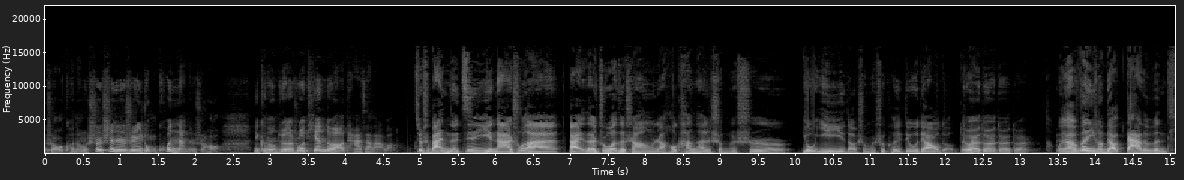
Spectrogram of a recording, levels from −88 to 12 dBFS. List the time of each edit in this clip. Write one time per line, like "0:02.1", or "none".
0:04.9
0:12.7

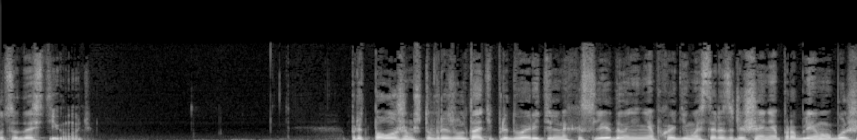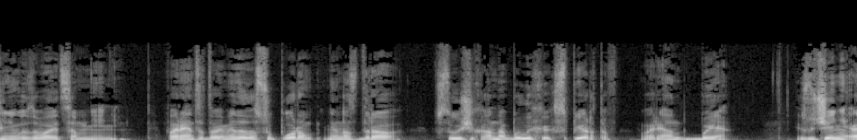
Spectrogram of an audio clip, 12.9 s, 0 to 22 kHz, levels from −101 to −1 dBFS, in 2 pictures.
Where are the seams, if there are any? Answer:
0:07.5
0:11.1

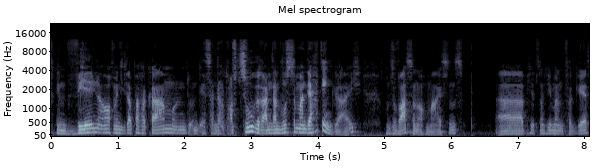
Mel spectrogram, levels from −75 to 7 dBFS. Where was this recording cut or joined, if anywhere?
0:00.9
0:06.6

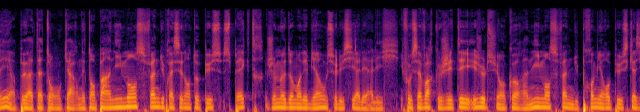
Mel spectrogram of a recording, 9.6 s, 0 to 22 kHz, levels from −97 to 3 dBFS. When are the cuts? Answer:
none

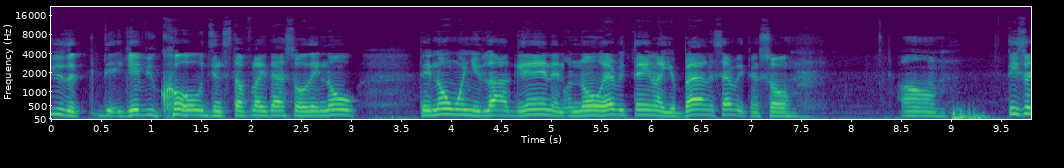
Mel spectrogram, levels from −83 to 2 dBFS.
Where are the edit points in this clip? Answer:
0:05.1
0:08.4

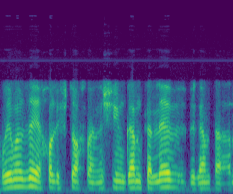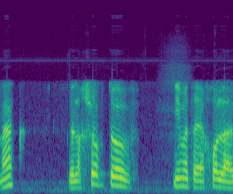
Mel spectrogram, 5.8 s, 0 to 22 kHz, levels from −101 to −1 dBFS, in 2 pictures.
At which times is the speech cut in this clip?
none

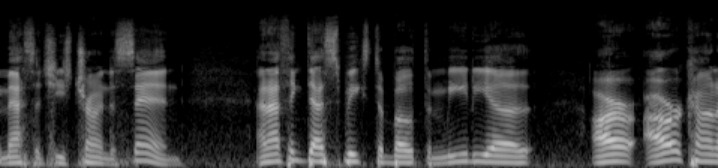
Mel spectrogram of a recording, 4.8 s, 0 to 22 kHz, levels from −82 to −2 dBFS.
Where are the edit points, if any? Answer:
none

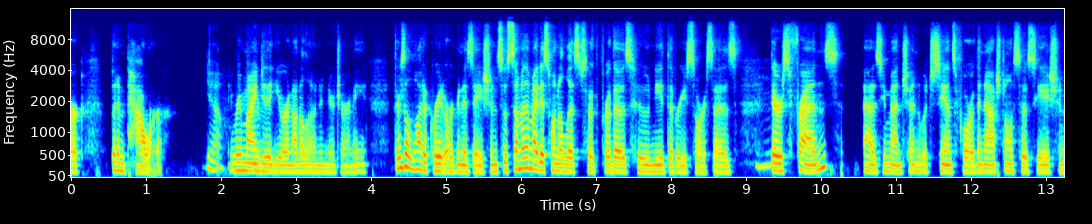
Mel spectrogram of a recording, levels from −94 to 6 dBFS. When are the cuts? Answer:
none

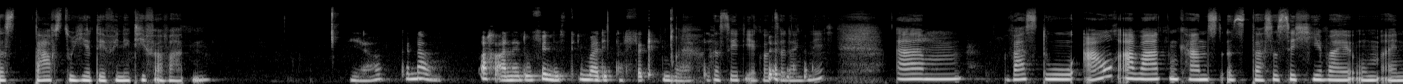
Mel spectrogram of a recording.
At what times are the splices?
0:07.1

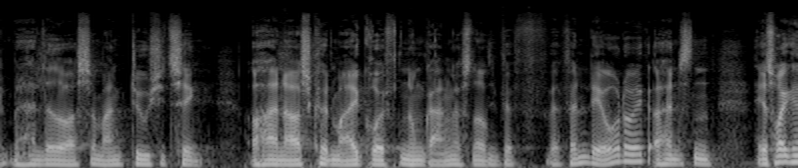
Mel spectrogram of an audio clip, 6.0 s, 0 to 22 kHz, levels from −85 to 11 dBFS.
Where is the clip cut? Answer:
0:03.7

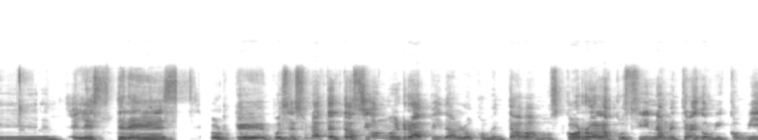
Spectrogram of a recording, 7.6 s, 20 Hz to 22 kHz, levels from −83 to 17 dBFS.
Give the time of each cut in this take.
0:02.0

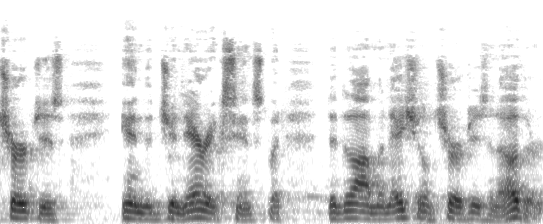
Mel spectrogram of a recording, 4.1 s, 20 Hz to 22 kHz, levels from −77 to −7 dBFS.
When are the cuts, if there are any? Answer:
0:02.0

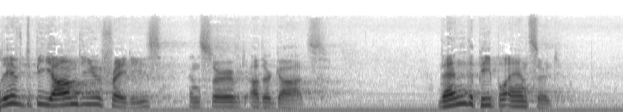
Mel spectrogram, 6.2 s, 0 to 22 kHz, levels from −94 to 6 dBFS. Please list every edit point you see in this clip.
0:04.2

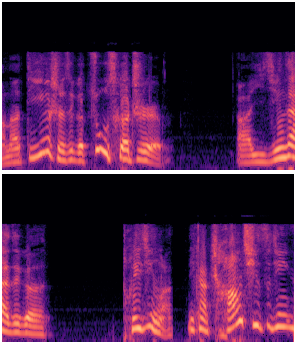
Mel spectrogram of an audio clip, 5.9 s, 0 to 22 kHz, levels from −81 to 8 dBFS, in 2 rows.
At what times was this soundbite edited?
0:04.6

